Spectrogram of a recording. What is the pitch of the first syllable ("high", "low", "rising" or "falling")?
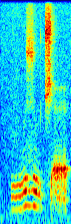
rising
